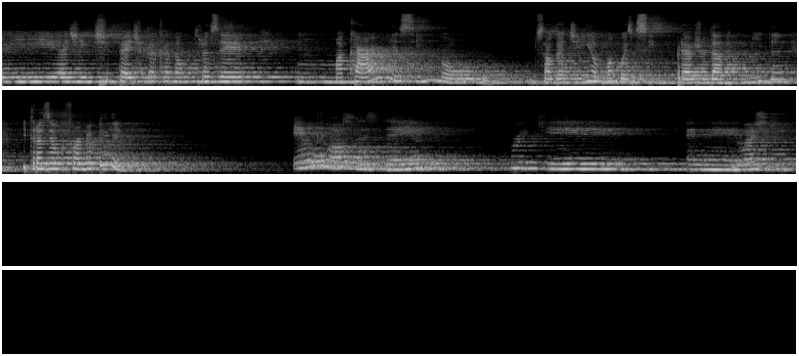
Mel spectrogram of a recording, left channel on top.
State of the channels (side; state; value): right; silent; digital silence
